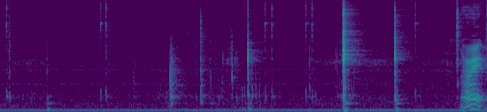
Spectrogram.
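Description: Scattered computer mouse and keyboard clicks, about six in all, irregularly spaced, the loudest about four seconds in, over a faint steady low hum.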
